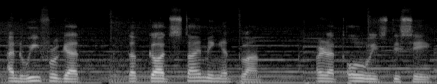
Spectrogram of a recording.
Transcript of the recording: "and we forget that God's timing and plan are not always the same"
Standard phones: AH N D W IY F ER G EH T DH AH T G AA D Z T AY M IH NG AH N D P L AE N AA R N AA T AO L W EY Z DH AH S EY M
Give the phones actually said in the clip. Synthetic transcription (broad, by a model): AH N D W IY F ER G EH T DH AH T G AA D S T AY M IH NG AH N P L AE N AA R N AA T AO L W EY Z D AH S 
